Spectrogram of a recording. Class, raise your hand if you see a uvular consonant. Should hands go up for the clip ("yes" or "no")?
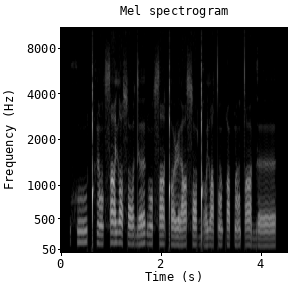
yes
